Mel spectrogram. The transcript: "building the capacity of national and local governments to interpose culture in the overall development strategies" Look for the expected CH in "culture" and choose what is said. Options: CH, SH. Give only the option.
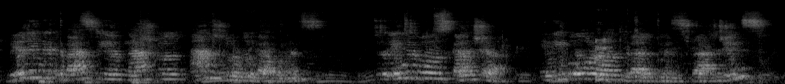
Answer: CH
